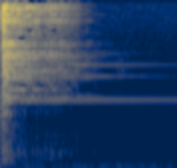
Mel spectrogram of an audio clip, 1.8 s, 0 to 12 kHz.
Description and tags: Bwana Kumala Ceng-Ceng 05
University of North Texas Gamelan Bwana Kumala Ceng-Ceng recording 5. Recorded in 2006.
bali, gamelan, percussion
